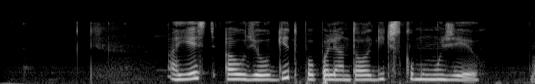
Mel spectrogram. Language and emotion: Russian, neutral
